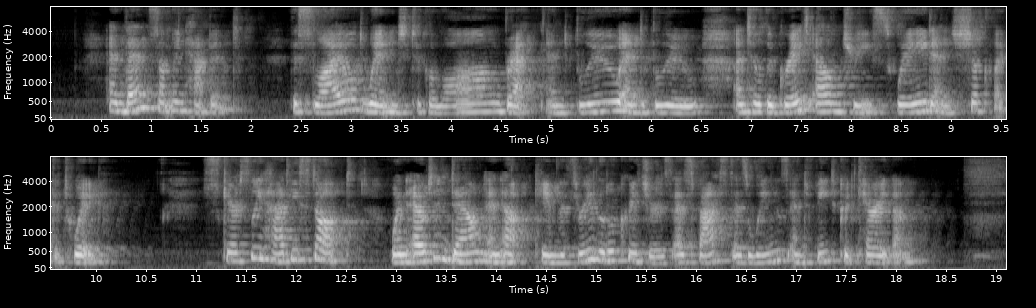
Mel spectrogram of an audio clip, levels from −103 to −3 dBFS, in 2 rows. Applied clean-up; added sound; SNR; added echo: none; none; none; reverberation time 0.7 s.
